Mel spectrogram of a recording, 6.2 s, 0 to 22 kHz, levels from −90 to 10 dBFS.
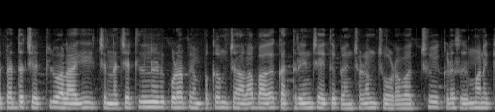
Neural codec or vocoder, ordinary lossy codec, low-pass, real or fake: none; none; none; real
